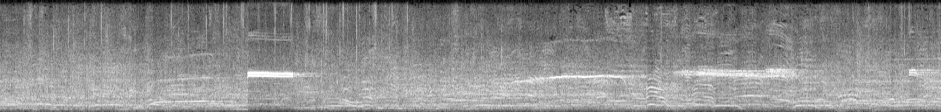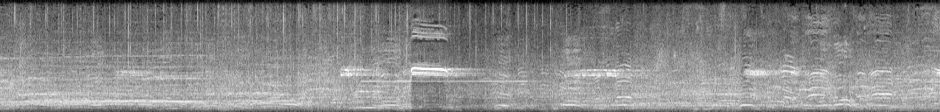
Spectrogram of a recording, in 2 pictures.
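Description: A large crowd chatters and shouts in a big echoing arena.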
